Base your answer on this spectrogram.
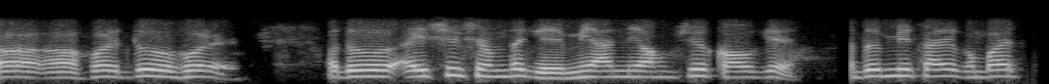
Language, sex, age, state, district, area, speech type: Manipuri, male, 18-30, Manipur, Senapati, rural, conversation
